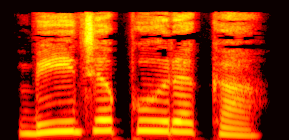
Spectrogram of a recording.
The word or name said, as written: ಬೀಜಪೂರಕ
